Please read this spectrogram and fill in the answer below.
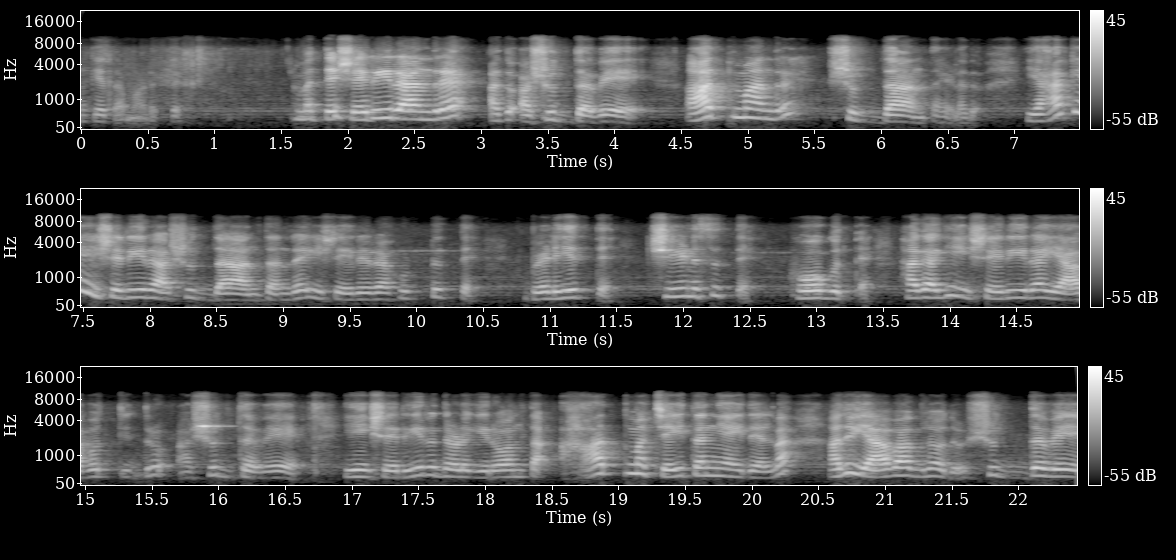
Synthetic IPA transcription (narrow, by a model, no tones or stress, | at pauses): ɐŋkeːt̪ɐ̰ma̰ːɽut̪ːe̞ | mɐt̪ːeʃɐɾiːɾɐːnd̪ɐɾe̞ɐd̪uʔɐʃud̪ʱːɐʋe̞ː | aːt̪mɐːnd̪ɐɾe̞ | ʃud̪ʱːɐɐnt̪ɐɦeːɭod̪u | jaːke̞iːʃɐɾiːɾɐːʃud̪ʱːɐɐnt̪ɐnd̪ɐɾe̞iːʃɐɾiːɾɐɦuʈːut̪ːe̞ | beɭɛjut̪ːe̞ | kʂiːɳisut̪ːe̞ | hoːɡut̪ːe̞haːɡaːɡiːʃɐɾiːɾɐjaːʋɐt̪ːid̪ɾuɐʃud̪ʱːɐʋeːiːʃɐɾiːɾɐd̪ɔɭɐɡiɾoːɐnt̪ɐaːt̪mɐt͡ʃɐjt̪ɐnjɐid̪e̞ɐlʋa | ɐd̪ujaːʋaːɡluɐd̪uʃud̪ʱːɐʋeː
